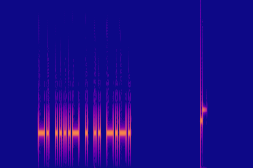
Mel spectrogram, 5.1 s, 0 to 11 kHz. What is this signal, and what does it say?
Morse code, heard as a keyed tone, about 28 wpm, 700 Hz. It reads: N4EIC
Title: USA Call Signs - 5 Characters - 6x Character Spacing - 28wpm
